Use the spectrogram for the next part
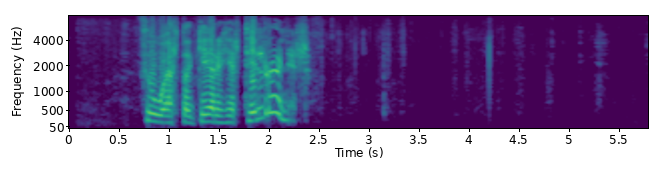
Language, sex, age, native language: Icelandic, female, 50-59, Icelandic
